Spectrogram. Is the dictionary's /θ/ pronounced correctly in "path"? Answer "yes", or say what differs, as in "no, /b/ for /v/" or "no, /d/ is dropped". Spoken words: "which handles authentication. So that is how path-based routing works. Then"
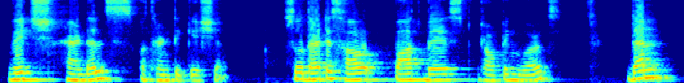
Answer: no, /t/ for /θ/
